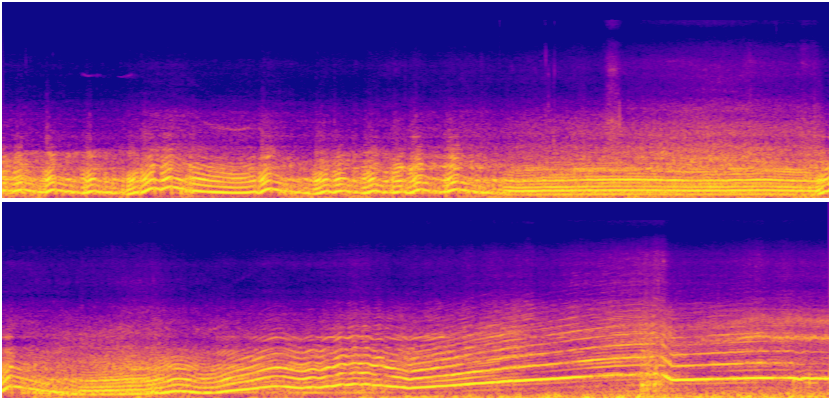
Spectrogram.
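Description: A motorcycle engine revs up and down sharply, then climbs steadily as the bike speeds up and shifts gear.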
